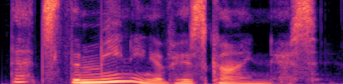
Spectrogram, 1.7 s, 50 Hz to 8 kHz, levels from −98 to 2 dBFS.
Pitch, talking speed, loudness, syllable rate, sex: 210 Hz, 210 wpm, -16 LUFS, 5.3 syllables/s, female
